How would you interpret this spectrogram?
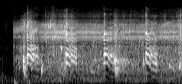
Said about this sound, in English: That's just a little dolphin noise. You know, they're saying hello too.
